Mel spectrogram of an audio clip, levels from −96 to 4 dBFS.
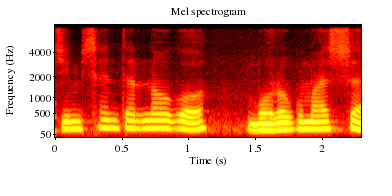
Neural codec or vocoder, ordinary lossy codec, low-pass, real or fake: codec, 16 kHz, 0.9 kbps, LongCat-Audio-Codec; none; 7.2 kHz; fake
